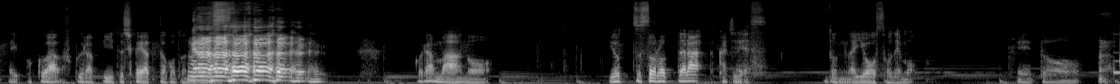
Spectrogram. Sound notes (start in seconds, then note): 1.9 laughing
